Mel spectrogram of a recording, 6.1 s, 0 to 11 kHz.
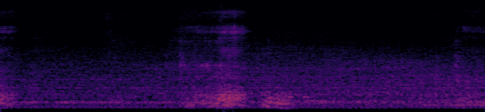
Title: snoring sound clip 2 mns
